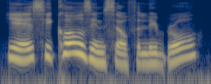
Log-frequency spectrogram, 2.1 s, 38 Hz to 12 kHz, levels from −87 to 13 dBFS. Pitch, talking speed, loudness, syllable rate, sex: 210 Hz, 170 wpm, -16 LUFS, 4.6 syllables/s, female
